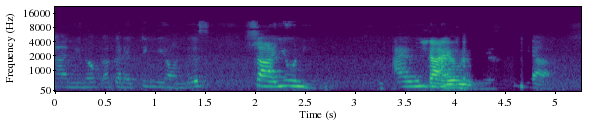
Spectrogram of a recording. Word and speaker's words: Sayani: help me with the pronunciation of your name because sometimes people pronounce your name as Sayani, but your name is Shayoni, I believe.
